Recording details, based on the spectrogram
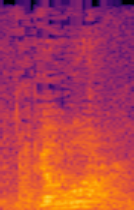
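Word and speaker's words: Ghawar: Gawar. All right. Gawar. All right. G-H. How do you pronounce it?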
